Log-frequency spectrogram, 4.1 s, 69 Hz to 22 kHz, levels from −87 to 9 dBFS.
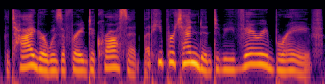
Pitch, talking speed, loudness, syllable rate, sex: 210 Hz, 205 wpm, -16 LUFS, 5.2 syllables/s, female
